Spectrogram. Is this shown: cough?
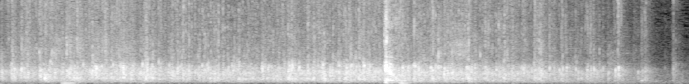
no

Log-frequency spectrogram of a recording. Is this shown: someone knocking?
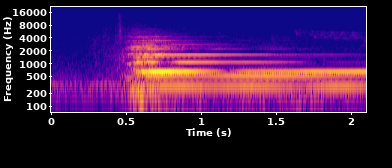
no

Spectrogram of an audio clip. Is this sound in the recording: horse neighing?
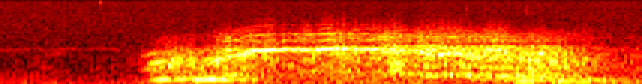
yes

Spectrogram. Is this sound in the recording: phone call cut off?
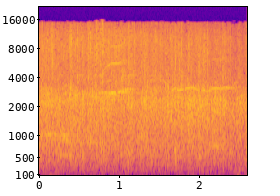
no

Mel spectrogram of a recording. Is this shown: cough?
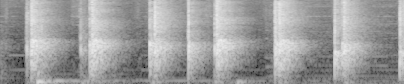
no

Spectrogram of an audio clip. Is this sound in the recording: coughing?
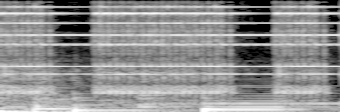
no

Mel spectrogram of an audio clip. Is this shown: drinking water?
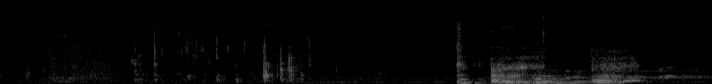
yes

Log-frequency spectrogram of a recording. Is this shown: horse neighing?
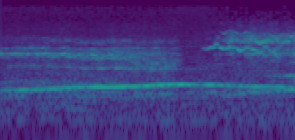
yes

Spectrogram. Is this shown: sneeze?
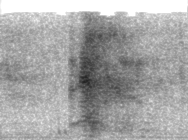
yes

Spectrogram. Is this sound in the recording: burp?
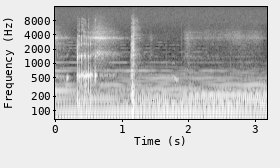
yes

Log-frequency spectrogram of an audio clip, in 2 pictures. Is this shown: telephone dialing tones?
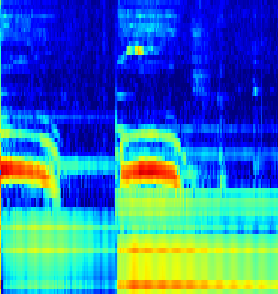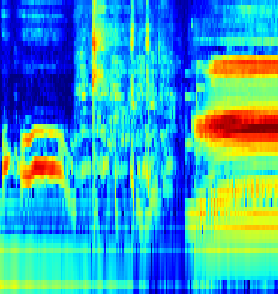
no

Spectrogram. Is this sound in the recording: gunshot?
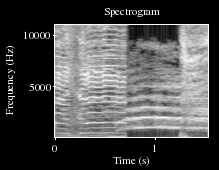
no

